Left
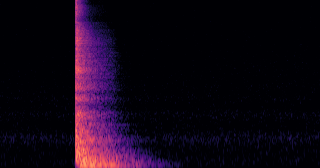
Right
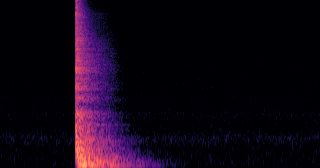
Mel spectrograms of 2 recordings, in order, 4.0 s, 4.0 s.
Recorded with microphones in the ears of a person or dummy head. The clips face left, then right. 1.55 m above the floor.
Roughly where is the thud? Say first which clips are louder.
Even; centre.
